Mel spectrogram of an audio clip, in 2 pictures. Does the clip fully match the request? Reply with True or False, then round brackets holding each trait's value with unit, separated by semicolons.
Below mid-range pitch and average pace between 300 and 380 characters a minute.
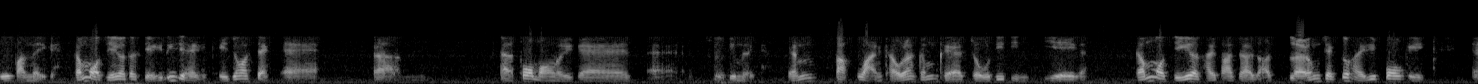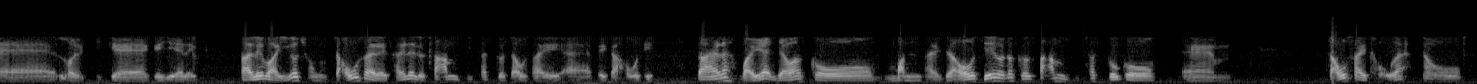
False (105 Hz; 250 characters per minute)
